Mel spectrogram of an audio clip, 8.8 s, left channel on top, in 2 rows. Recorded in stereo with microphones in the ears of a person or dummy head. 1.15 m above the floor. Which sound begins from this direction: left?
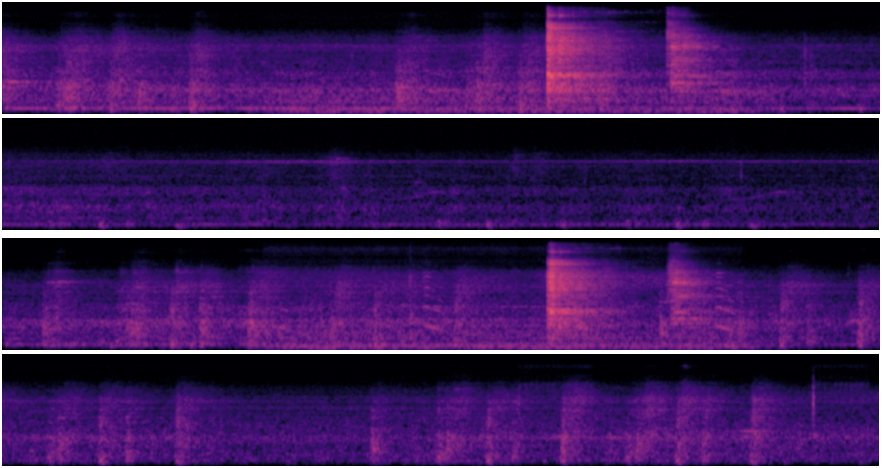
Breaking glass, at 2.7 s.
